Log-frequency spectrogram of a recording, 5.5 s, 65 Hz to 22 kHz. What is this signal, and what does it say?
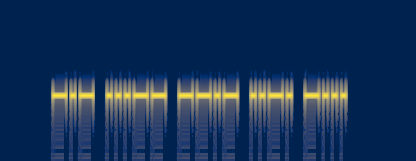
Morse code, heard as a keyed tone, about 20 wpm, 700 Hz. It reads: K3QFB
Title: USA Call Signs - 2x Character Spacing - 20wpm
